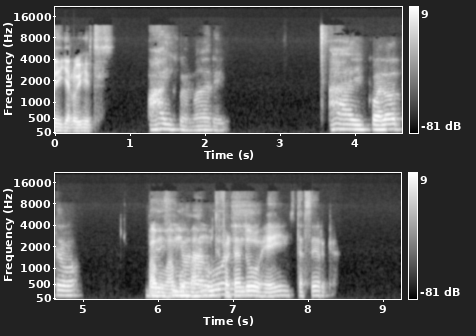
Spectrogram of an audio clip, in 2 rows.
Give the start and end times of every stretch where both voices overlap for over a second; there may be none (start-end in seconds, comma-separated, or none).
5.9-7.4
